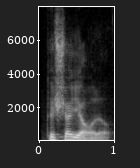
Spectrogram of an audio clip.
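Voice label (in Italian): "pesciaiolo", dialetto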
